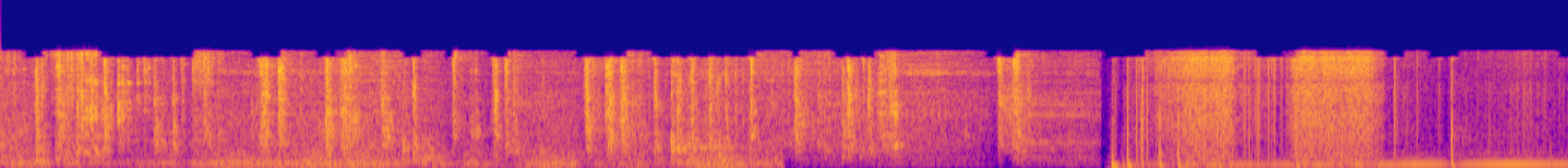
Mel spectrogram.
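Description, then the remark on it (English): A couple of coins clatter into a jukebox, followed by a dense run of mechanical clicking and rattling over a low motor hum, fairly loud, with a brief pause before the whirring resumes. “Let's shove a couple coins in the jukebox here.”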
